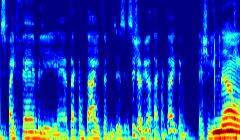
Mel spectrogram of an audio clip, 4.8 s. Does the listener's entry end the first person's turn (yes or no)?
yes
